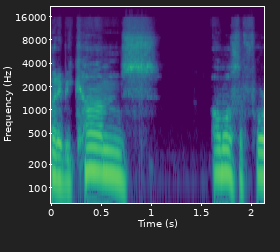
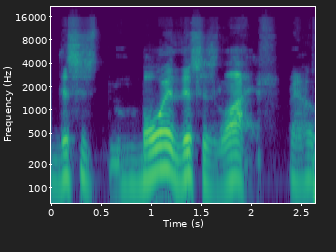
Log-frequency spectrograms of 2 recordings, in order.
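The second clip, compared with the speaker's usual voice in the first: slow, put-on Southern drawl. Acting out a flat-out life lesson from somebody: put-on Southern accent. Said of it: "I don't know why I used a Southern accent".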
